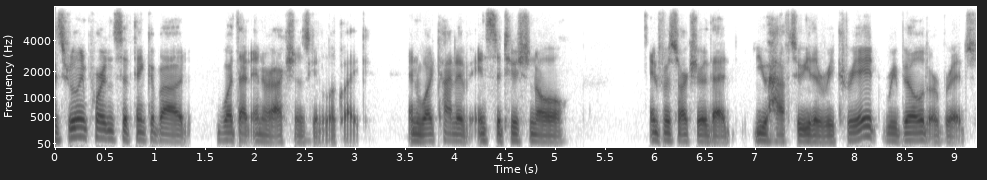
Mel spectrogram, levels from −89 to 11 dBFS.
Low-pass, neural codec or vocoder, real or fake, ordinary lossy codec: 7.2 kHz; none; real; Opus, 24 kbps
